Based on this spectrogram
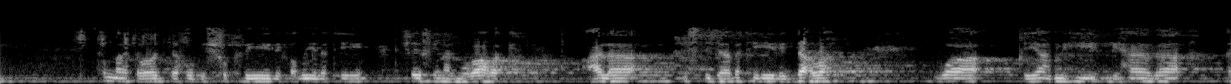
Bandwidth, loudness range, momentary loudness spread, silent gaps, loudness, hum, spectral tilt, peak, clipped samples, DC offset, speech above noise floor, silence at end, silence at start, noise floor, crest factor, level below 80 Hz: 5.8 kHz; 2 LU; 18 LU; none; -20 LUFS; none; -7 dB/octave; -2 dBFS; under 0.1%; under 0.1%; 24 dB; 0 s; 0 s; -43 dBFS; 20 dB; -60 dBFS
